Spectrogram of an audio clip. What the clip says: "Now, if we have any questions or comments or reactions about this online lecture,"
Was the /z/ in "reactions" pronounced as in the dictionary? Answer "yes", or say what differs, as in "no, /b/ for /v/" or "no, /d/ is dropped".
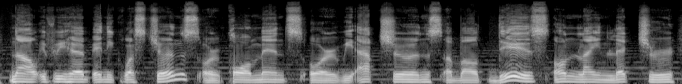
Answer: no, /s/ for /z/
